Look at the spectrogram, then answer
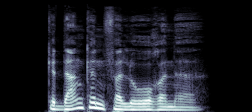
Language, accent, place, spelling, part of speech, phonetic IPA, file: German, Germany, Berlin, gedankenverlorene, adjective, [ɡəˈdaŋkn̩fɛɐ̯ˌloːʁənə], De-gedankenverlorene.ogg
- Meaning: inflection of gedankenverloren: 1. strong/mixed nominative/accusative feminine singular 2. strong nominative/accusative plural 3. weak nominative all-gender singular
